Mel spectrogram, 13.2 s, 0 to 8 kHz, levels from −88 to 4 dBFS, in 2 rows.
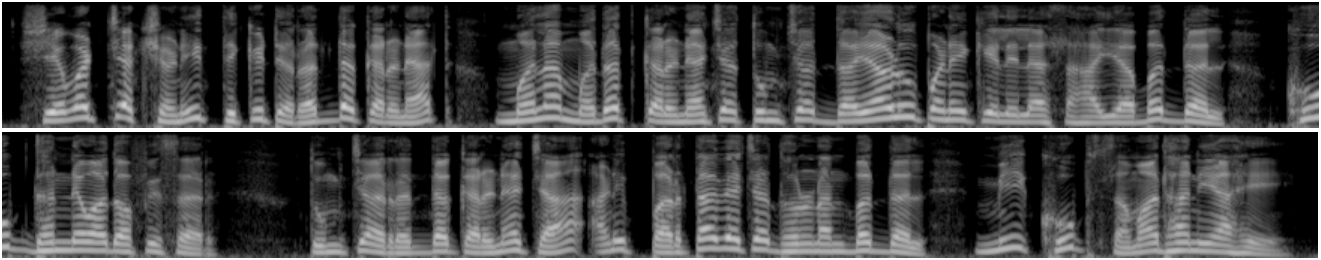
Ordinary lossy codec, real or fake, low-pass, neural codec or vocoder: none; real; 7.2 kHz; none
